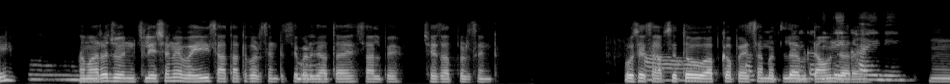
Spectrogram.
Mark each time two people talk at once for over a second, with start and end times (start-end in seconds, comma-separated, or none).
6.5-8.7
